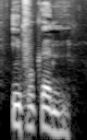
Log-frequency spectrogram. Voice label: "ifuken", Roon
